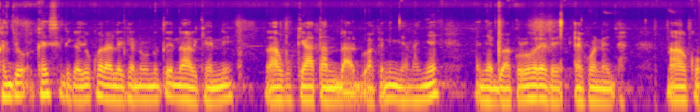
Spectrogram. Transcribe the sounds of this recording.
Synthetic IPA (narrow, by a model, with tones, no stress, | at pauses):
ka˨d͡ʒɔ˦ka˦i˦si˦lɪ˨ka˨d͡ʒɔ˦kɔ˦ɾa˨lɛ˨kɛ˨n˨u˨no˦to˦i˦na˨lkɛ˨nːɪ˦la˨kʊ˨kɪ˦a˦ta˨nda̰˨du˨a̰˨kɛ˦nɪ˦ɲa˨na˨ɲɛ˦na˨ɲa˨dwa˨kɔ˦lɔ˦ɾɛ˦ɾɛ˨ɛ˨kɔ˦nɛ˨d͡ʒa˨ | nʔa̰˨kɔ˦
